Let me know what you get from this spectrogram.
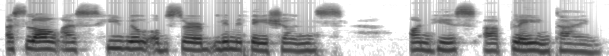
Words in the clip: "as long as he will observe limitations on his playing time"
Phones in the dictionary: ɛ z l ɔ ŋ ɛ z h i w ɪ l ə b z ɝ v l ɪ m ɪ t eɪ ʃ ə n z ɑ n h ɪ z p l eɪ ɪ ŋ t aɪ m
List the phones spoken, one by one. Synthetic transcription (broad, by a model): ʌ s l ɔ ŋ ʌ s h i w ɪ l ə b s ɝ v l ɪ m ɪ t eɪ ʃ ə n s ɑ n h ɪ s p l eɪ ɪ ŋ t aɪ m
